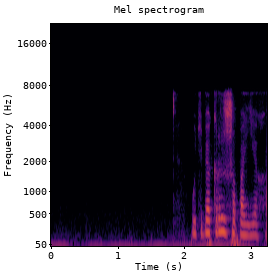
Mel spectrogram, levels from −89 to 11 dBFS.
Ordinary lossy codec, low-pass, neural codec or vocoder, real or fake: Opus, 16 kbps; 7.2 kHz; none; real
